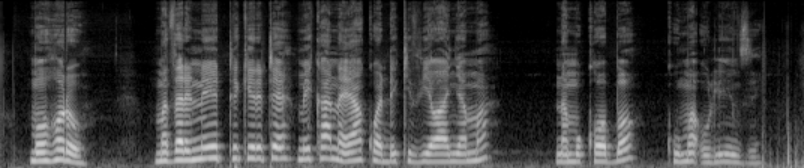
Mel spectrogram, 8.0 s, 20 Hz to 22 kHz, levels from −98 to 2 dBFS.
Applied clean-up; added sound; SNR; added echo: none; none; none; none.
